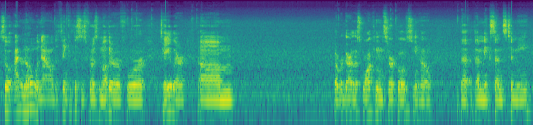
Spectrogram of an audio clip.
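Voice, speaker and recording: A man hosts a casual music reaction, thinking aloud as he goes. His voice sits at a middling pitch, and some noise runs behind it. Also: flat delivery, a little slow, low-quality recording. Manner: musing, thinking aloud while reading out lyrics. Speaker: host of music reaction videos.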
